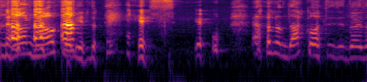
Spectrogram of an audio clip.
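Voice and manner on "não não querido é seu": laughing loud insistence as the nurse; nurse insisting, laughing. Retold or imitated. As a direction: belt out the nurse's reply while laughing. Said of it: "A enfermeira fala assim". (enfermeira rindo e insistindo alto)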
